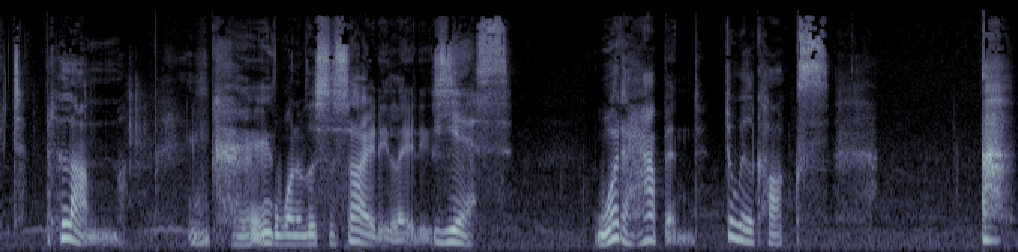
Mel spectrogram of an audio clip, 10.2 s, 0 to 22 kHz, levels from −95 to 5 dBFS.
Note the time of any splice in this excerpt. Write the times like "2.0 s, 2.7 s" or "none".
2.7 s, 5.8 s, 7.2 s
